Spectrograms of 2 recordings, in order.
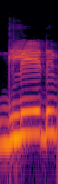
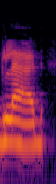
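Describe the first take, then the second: First: The vowel sounds like the one in 'gate'. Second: The vowel sounds like the one in 'cat'. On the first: The speaker calls it wrong. "ग्लेड भी नहीं पढ़ेंगे" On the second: The speaker calls it right. "इसको ग्लैड पढ़ेंगे"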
